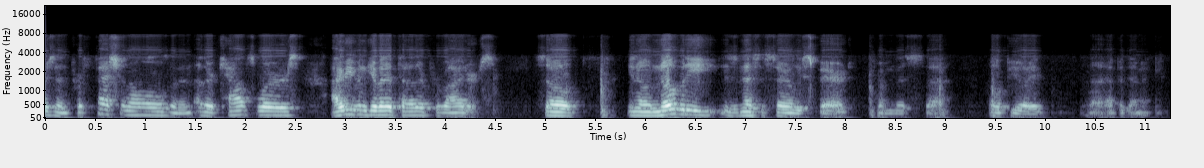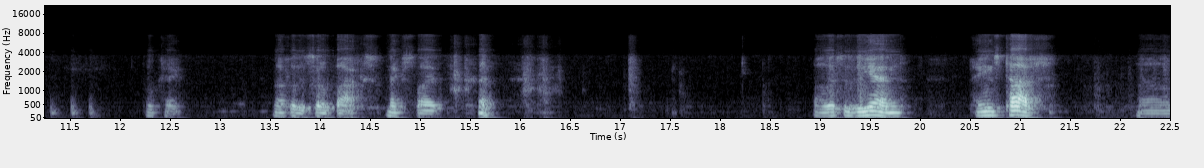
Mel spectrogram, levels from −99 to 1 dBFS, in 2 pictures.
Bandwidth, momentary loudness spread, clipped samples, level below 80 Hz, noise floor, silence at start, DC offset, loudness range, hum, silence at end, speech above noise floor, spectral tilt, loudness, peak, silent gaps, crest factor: 8 kHz; 24 LU; under 0.1%; -52 dBFS; -78 dBFS; 0 s; under 0.1%; 16 LU; none; 0 s; 55 dB; -7.5 dB/octave; -22 LUFS; -2 dBFS; none; 22 dB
